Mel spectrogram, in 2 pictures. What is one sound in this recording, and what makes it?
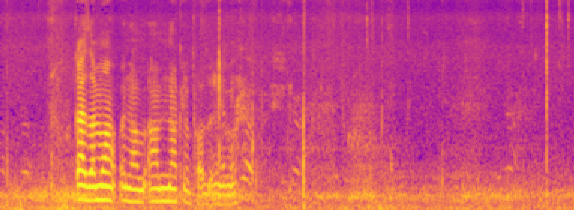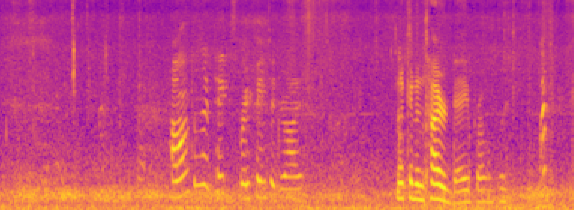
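A young boy talks loudly nearby.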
